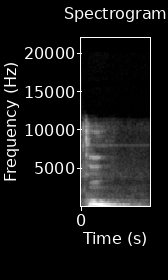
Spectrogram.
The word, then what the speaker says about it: coup: The P is silent, my friends. Okay. It's pronounced like this. Coup.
